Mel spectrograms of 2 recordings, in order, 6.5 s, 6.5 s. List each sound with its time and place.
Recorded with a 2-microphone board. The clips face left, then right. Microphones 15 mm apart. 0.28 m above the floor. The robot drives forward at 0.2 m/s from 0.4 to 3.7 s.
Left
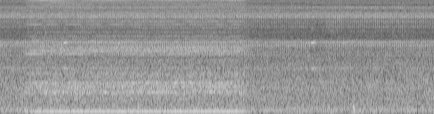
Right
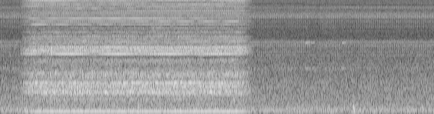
Only background noise.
